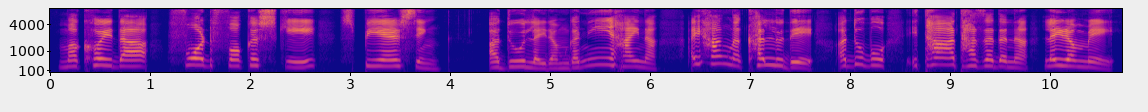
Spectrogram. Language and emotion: Manipuri, surprised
